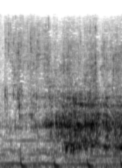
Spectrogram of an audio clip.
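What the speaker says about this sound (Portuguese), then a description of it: "E aí eu vou cobrir com água." Water poured into a pot to cover chickpeas soaked with baking soda for hummus, a steady rushing pour that builds and thickens over a couple of seconds, close and moderately quiet, with no voices.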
